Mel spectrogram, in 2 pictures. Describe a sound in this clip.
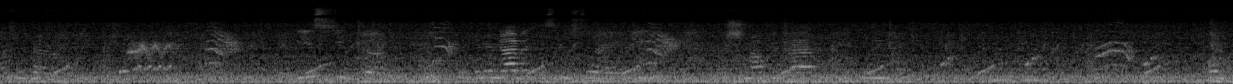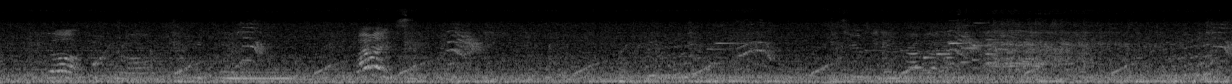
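Chirpy video game sound effects sound from a television.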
